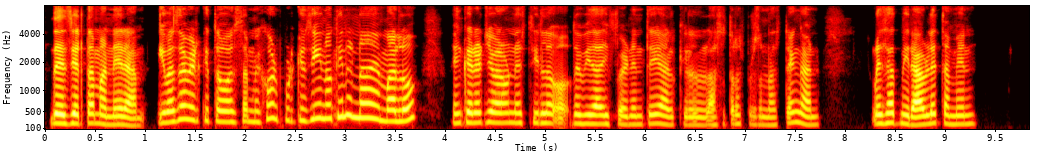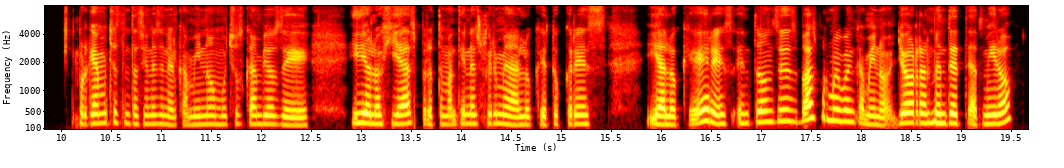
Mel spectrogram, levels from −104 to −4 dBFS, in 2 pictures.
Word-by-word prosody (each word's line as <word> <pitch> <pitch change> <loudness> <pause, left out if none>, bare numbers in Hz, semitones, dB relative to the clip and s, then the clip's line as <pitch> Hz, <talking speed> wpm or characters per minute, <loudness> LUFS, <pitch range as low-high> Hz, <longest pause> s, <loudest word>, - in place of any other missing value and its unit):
de 220 -2 +8
cierta 225 +1 +5
manera, 190 -5 +2
y 235 - +1
vas 255 +4 +2
a 320 - +5
ver 305 -2 +2
que 285 - -8
todo 260 -1 -1
va 255 - +2
a - - -1
estar 245 - -6
mejor, 315 +7 -4
porque 285 -1 -7
sí, 330 +2 +3
no 335 0 -1
tienes 375 +2 0
nada 350 -1 +4
de 325 - +1
malo 270 +5 +3 0.3
en 225 - -4
querer 240 0 +3
llevar 240 -2 +2
un 235 0 -3
estilo 230 0 -3
de 215 0 -2
vida 210 0 +1
diferente, 200 +1 -3
al 190 -2 -3
que - - -11
el 180 -1 -6
las 185 - -6
otras 210 0 -10
personas 185 -3 -11
tengan. 190 -6 -3 0.5
Es 215 +1 +1
admirable 210 -2 +5
también, 205 -1 -5 0.9
porque 220 0 +1
hay 220 - +4
muchas 230 +1 -5
tentaciones 210 -1 -7
en 200 - -6
el 185 - -3
camino, 195 +2 -5
muchos 200 +2 -9
cambios 205 0 -2
de 180 -1 0 0.4
ideologías, 215 -1 +3
pero - - -7
te 200 - -8
mantienes 215 +1 -4
firme 220 -2 -2
a 185 - +2
lo 190 0 -4
que - - -7
tú 205 - -8
crees 210 0 -2 0.4
y - - +1
a 195 - +7
lo 190 -1 +1
que 250 - +1
eres. 215 -5 +2
Entonces, 255 +3 -2
vas 330 +6 +5
por 360 - -6
muy 285 - +1
buen 265 -1 0
camino. 195 -6 -2
Yo 230 +1 +4
realmente 230 -1 +3
te - - -4
admiro 215 +8 +1
215 Hz, 225 wpm, -24 LUFS, 200-245 Hz, 0.9 s, de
